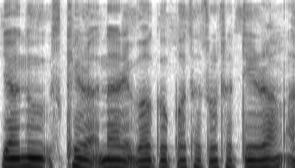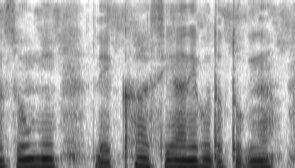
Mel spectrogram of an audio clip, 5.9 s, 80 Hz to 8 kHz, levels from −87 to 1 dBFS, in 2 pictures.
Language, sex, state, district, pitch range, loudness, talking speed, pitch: Garo, male, Meghalaya, South Garo Hills, 115-125 Hz, -14 LUFS, 100 wpm, 120 Hz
